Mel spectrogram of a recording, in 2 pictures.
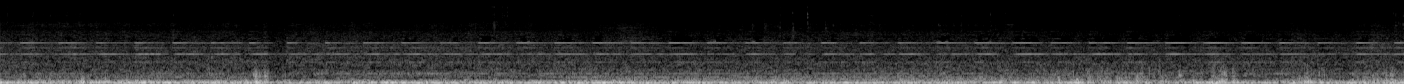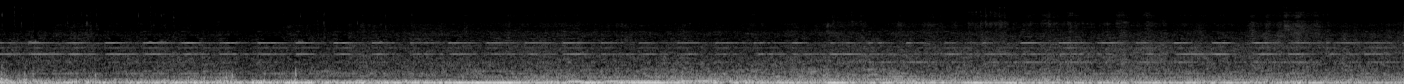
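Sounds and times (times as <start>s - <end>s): crossing signal bell ringing: 0.0s - 28.0s
freight wheels rumbling on rail: 0.0s - 28.0s.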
